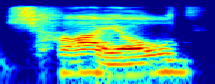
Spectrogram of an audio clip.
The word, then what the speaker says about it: child: just a little bit one child it's a long I chai chai child when you're a child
